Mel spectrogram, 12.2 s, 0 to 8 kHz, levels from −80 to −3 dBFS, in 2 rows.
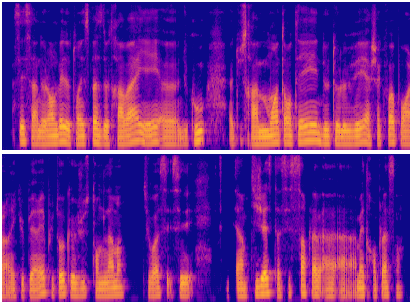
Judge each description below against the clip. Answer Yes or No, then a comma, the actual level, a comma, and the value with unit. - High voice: No, low, 100 Hz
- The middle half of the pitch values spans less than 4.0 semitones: Yes, average, 3.0 semitones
